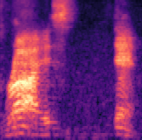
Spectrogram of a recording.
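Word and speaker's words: Risdam: So to say it right, it needs to go RISDA. And then split it in the half. So it's Rise. So it's Rise Dam. Rise Dam. Okay, that's what I thought it was, but that's the way I always pronounce it. But I heard people pronounce it Risdom, so I didn't know.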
